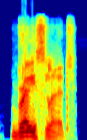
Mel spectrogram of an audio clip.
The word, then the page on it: bracelet: British English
